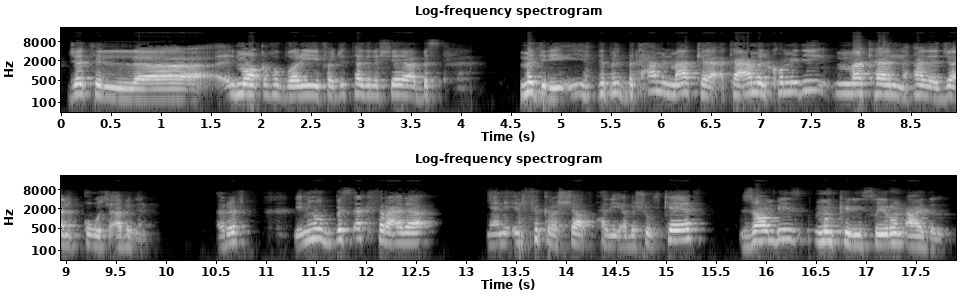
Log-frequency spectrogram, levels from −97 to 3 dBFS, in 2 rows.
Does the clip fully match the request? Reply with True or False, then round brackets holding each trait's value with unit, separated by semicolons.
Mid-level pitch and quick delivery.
False (180 Hz; 120 wpm)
